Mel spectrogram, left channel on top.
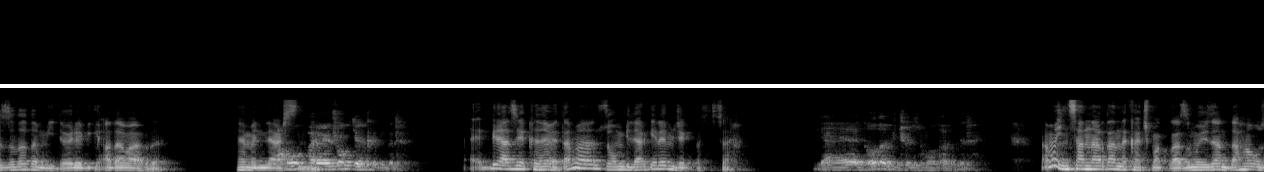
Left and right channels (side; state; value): left; silent; 63 dB below the other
